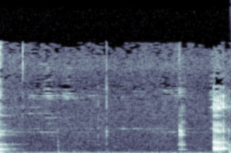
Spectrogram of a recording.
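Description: A couple of short, throaty burps close to the mic, a faint one early on and a louder, rougher belch near the end, with quiet low background hum between.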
